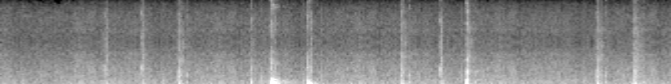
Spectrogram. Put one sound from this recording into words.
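Quick footsteps thud on a wooden floor.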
